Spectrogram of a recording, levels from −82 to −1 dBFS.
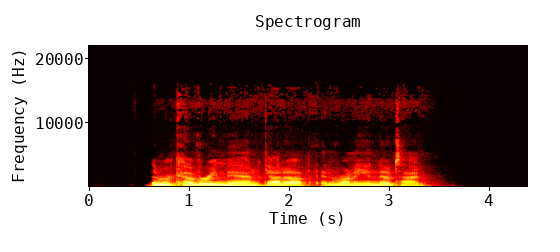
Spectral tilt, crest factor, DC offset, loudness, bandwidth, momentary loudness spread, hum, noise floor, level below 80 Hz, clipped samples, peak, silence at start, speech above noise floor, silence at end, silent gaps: -9.5 dB/octave; 14 dB; under 0.1%; -15 LUFS; 14 kHz; 11 LU; none; -83 dBFS; -50 dBFS; under 0.1%; -2 dBFS; 0.6 s; 69 dB; 1.05 s; none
